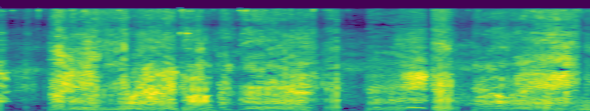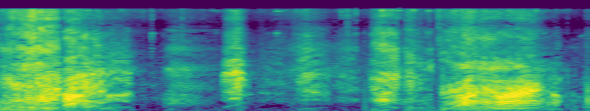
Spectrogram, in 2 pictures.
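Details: Rottweiler on the attack, giving loud, harsh barks and growls in broad bursts, one volley after another, with short pauses between them.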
